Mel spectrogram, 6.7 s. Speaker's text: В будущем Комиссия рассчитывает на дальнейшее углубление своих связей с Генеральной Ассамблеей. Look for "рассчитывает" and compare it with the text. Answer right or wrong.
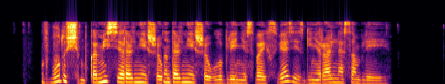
wrong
